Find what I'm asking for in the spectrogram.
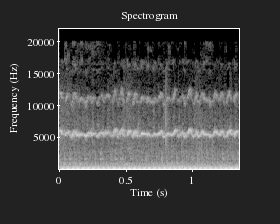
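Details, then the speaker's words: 2012 John Deere Gator 825i, three-cylinder, 5,790 miles, 98 hours, reported no power and won't rev past 4000 rpm; it fires right up and idles evenly with a steady high-pitched squeal, suspected belt or alternator, unconfirmed. "It does fire right up. You can hear it. We got a little squealing from the belt or alternator in the back, something like that."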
